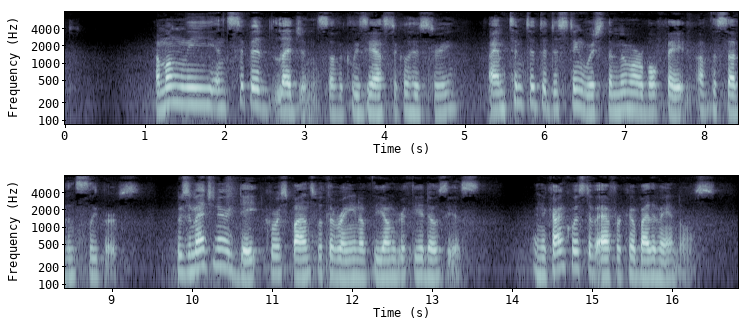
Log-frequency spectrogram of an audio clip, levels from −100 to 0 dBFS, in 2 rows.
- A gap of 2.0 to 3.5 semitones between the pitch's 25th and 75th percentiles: Yes, average, 3.2 semitones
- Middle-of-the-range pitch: Yes, medium, 145 Hz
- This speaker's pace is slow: No, average, 145 wpm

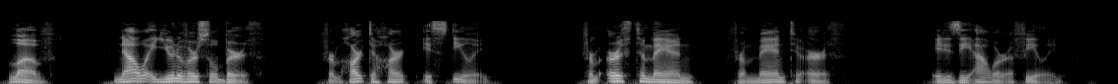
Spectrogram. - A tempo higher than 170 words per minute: No, slow, 135 wpm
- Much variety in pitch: No, average, 3.9 semitones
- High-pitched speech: No, low, 105 Hz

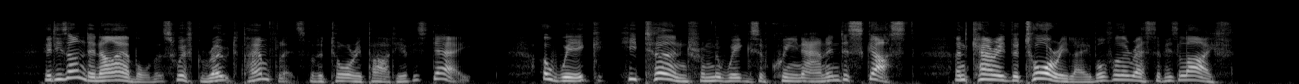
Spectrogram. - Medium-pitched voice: Yes, medium, 170 Hz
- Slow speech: No, average, 170 wpm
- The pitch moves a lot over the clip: Yes, wide, 6.6 semitones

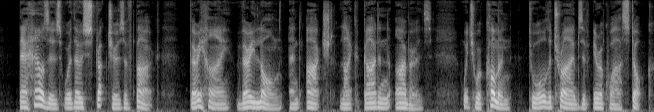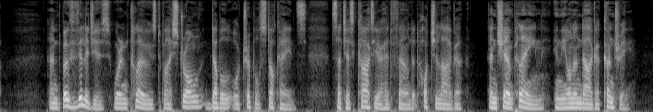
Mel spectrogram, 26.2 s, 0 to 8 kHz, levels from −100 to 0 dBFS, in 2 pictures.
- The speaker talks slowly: Yes, slow, 115 wpm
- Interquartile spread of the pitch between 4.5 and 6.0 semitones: No, average, 3.0 semitones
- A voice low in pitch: Yes, low, 120 Hz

